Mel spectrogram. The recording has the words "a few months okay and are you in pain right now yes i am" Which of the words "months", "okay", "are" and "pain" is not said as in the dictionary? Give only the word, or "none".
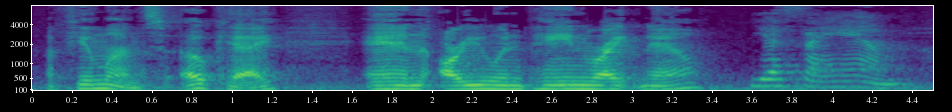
none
